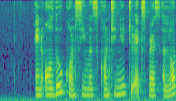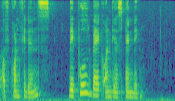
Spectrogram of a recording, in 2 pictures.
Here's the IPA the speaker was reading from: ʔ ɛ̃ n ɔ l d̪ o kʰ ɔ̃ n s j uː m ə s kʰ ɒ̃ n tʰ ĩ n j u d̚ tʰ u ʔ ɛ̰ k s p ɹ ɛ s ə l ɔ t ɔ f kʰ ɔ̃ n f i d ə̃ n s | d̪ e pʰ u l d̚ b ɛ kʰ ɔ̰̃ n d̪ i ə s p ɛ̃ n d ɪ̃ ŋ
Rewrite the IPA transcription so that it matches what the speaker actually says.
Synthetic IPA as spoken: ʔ ɛ̃ n ɔ l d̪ o kʰ ɔ̃ n s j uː m ə s kʰ ɔ̃ n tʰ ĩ n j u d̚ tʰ u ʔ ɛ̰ k s p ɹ ɛ s ə l ɔ t ɔ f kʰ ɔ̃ n f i d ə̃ n s | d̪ e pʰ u l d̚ b ɛ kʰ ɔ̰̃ n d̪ ɛ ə s p ɛ̃ n d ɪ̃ ŋ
